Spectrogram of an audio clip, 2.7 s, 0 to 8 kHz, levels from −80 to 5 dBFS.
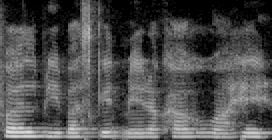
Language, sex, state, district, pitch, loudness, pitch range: Hindi, female, Arunachal Pradesh, Papum Pare, 220 Hz, -16 LUFS, 215-230 Hz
